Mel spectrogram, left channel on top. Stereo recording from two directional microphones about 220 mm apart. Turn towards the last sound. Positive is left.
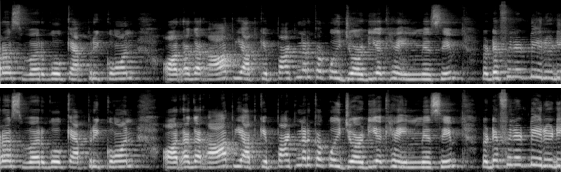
turn(degrees=-40)  # may be behind; listen again after turning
